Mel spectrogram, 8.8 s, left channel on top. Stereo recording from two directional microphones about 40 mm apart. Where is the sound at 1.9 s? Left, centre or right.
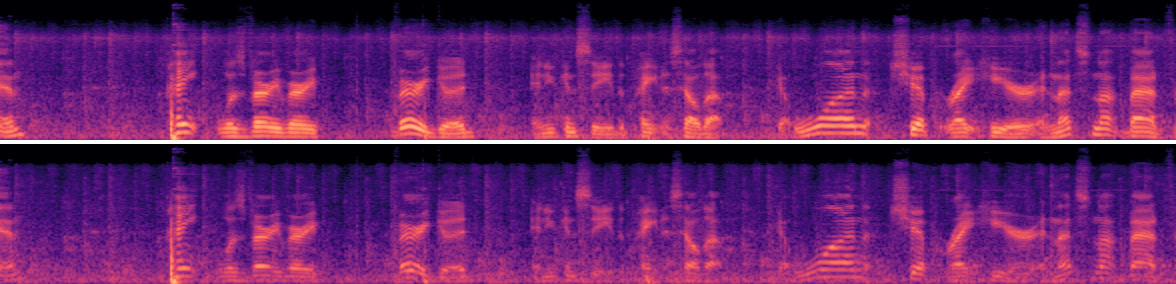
Centre.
